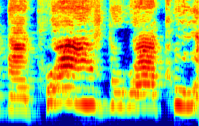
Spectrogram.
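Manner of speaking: high, mock holler; imitated hollering. Host retells woman praising the Raku, mock hollering. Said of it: "while she was hollering".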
